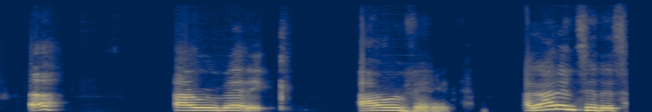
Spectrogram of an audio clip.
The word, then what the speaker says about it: Ayurvedic: I used what was called the Avederic routine. Avederic, is that right? Pronunciation. Guys, it's been so long since I've done that, so let's pronounce it. Ayurvedic. Ah, Ayurvedic.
